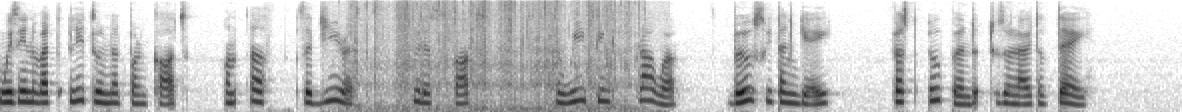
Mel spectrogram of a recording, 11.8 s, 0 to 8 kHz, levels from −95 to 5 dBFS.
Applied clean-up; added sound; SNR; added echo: none; Crackle; 19 dB; none.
